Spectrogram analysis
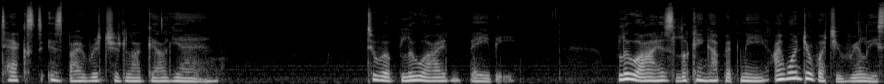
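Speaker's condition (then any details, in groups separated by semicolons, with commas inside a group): No condition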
